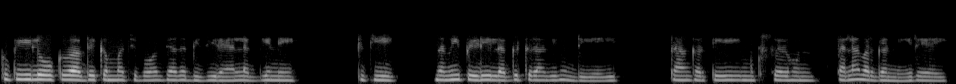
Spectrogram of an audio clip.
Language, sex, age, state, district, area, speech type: Punjabi, female, 18-30, Punjab, Muktsar, rural, conversation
